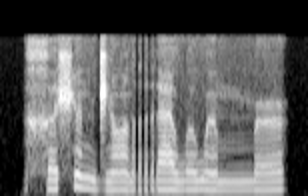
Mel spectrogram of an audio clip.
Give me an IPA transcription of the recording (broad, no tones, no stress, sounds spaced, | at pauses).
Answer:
x ə ʃ ə̃ n d͡ʒ ɑ̃ r æ w ʊ w ə̃ mː ə˞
